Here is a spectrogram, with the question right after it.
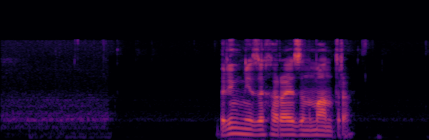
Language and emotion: Russian, neutral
